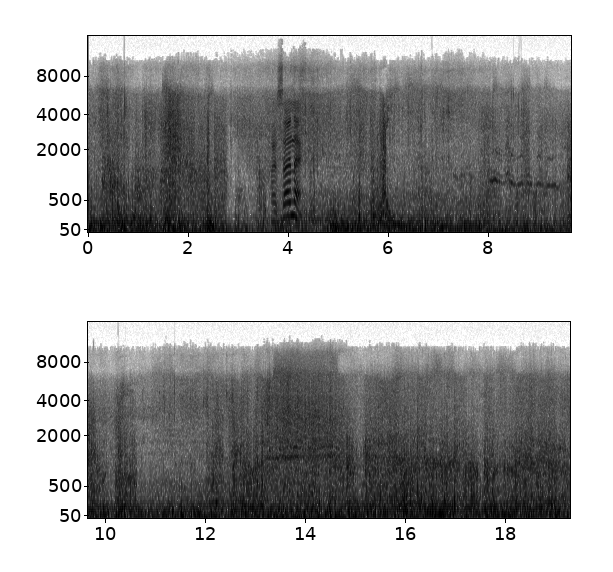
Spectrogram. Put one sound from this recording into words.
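Wind rushes loudly past the listener.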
